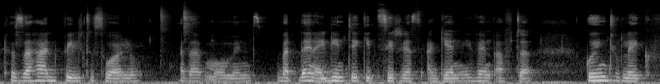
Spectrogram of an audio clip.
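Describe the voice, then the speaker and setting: Audible room echo and noticeable background noise accompany a woman talking at a moderate speed. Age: 20s. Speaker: university student with type 1 diabetes. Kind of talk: interview testimony.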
